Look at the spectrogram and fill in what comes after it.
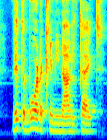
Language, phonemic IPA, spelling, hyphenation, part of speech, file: Dutch, /ʋɪ.təˈboːr.də(n).kri.mi.naː.liˌtɛi̯t/, witteboordencriminaliteit, wit‧te‧boor‧den‧cri‧mi‧na‧li‧teit, noun, Nl-witteboordencriminaliteit.ogg
- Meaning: white-collar crime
